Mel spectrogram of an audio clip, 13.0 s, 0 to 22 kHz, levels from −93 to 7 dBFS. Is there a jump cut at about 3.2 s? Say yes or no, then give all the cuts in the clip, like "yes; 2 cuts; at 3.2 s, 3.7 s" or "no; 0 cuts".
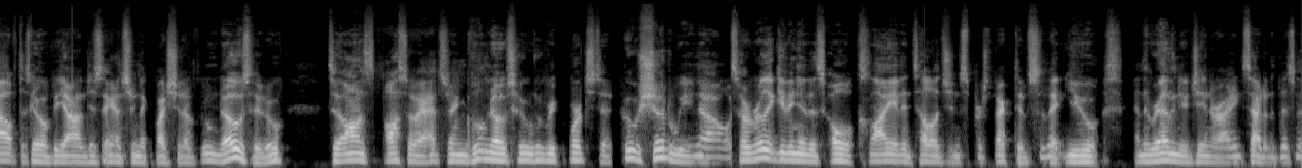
no; 1 cut; at 7.3 s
